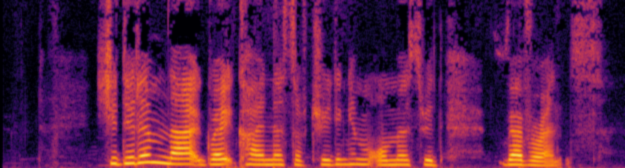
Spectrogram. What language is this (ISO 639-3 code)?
eng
